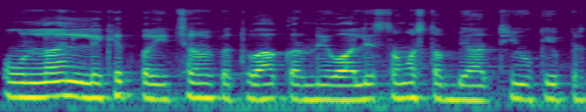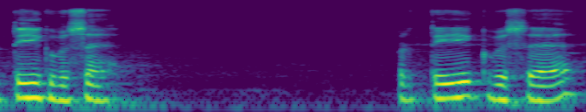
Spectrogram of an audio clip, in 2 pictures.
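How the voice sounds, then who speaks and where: A man's voice: fairly high pitch, level tone, measured pace, slight background noise. A man teaching, reading out an official notice and explaining it, repeating phrases for emphasis and mixing in English terms. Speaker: exam coaching teacher.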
